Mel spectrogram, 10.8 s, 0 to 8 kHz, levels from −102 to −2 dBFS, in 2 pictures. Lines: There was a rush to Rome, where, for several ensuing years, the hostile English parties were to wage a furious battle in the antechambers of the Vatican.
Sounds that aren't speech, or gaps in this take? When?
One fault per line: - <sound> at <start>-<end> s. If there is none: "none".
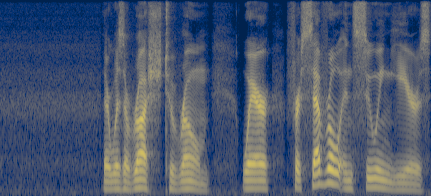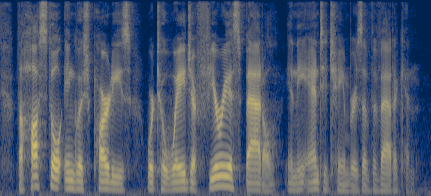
none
